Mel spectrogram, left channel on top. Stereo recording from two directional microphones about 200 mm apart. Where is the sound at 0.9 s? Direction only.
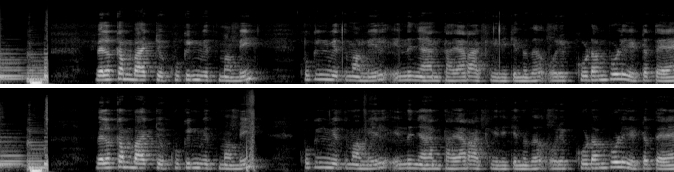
35° left (ahead or behind).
